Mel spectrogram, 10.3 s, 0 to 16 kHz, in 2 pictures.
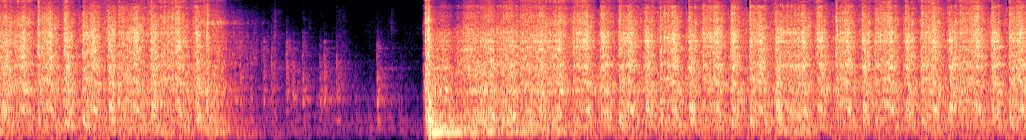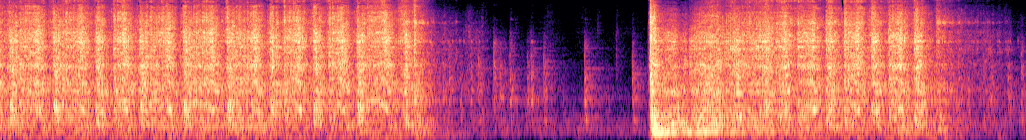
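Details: Troy-Bilt riding mower with Kohler 7000 engine: starter churns the engine over in long bursts with quiet gaps, never catching; cranks but won't start despite choke adjusted and plenty of fuel reaching the carburetor.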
